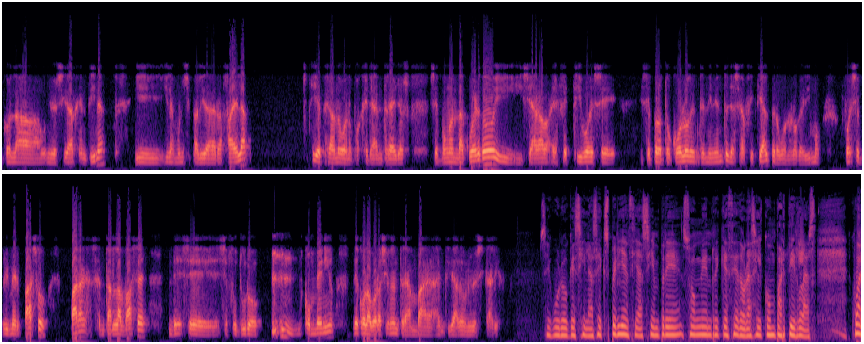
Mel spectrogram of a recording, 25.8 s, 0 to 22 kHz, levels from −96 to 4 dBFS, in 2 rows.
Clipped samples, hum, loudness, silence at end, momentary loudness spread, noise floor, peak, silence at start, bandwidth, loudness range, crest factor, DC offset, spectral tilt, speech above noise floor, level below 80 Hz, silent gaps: under 0.1%; none; -28 LUFS; 0 s; 11 LU; -73 dBFS; -10 dBFS; 0.05 s; 14.5 kHz; 3 LU; 18 dB; under 0.1%; -5.5 dB/octave; 46 dB; -64 dBFS; none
